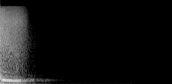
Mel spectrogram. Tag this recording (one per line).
DnB
drum-and-bass
dubstep
fl-studio
glitch
hard
heavy
Hip
hop
pitched
processed
punchy
skrillex
snare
